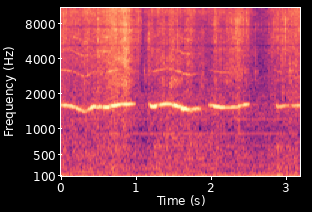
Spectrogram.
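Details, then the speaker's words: 2013 Ford Explorer, turning the steering wheel back and forth: high thin squeal in repeated stretches over low cabin hum from a dry collar at the bottom of the steering shaft; fix is lifting and lubricating the collar. "But no matter what, when you turn the wheel, you've got this little squealing, whining sound."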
